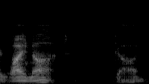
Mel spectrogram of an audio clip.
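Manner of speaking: soft, low "Why not, God?" said gently; hushed plea; quiet prayer. Shown as a demonstration.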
